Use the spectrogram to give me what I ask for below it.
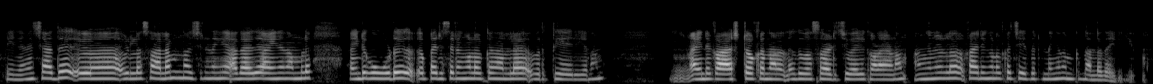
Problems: none marked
